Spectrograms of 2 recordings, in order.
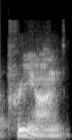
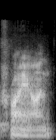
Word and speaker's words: prion: tissue and you have a pron or a prion depending how you want to pronounce it and uh enters into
